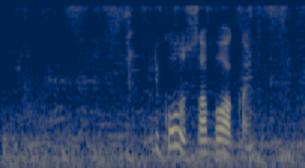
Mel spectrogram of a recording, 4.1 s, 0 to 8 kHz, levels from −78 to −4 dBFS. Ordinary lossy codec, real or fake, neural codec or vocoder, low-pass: none; real; none; 7.2 kHz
